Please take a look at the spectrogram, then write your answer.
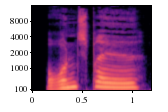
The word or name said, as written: rundsprede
